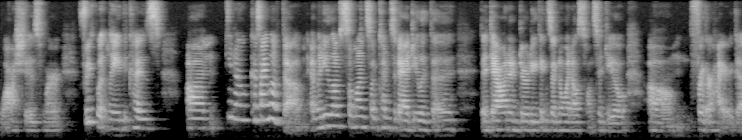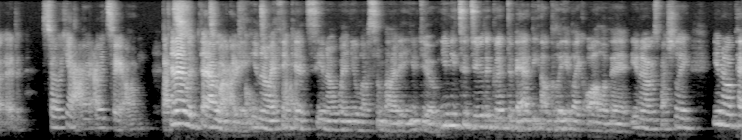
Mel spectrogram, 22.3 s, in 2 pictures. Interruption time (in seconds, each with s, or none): 13.7 s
